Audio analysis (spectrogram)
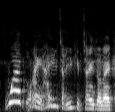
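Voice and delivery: What squeaked way up high, then falling back; startled yelp at a new name; mock disbelief. Church folk hearing his new name, mock disbelief.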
